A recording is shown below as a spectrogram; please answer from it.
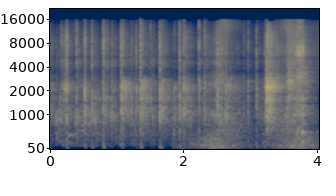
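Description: A small group clapping their hands: a scattered round of claps that dies away about two seconds in, with voices breaking in after it.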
